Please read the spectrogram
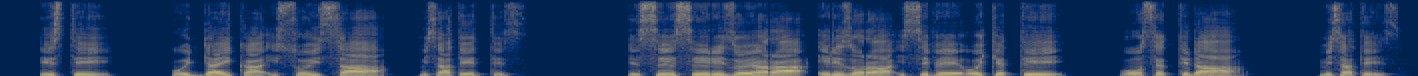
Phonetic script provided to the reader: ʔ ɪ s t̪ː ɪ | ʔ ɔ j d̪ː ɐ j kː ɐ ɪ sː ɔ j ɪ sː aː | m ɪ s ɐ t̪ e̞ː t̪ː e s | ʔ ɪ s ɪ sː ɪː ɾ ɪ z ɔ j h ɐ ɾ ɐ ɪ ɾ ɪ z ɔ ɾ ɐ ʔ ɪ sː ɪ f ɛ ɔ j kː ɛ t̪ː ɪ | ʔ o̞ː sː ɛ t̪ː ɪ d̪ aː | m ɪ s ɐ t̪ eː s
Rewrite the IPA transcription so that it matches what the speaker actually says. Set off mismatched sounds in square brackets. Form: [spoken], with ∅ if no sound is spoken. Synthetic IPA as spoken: ʔ ɪ s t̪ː ɪ | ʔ ɔ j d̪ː ɐ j kː ɐ ɪ sː ɔ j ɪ sː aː | m ɪ s ɐ t̪ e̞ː t̪ː e s | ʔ ɪ [sː] ɪ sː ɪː ɾ ɪ z ɔ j h ɐ ɾ ɐ ɪ ɾ ɪ z ɔ ɾ ɐ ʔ ɪ sː ɪ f ɛ ɔ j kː ɛ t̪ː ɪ | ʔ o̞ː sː ɛ t̪ː ɪ d̪ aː | m ɪ s ɐ t̪ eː s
